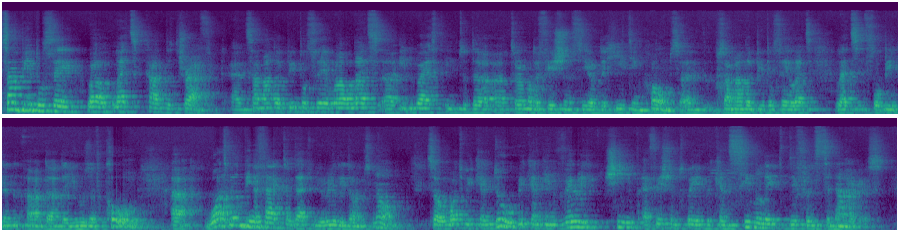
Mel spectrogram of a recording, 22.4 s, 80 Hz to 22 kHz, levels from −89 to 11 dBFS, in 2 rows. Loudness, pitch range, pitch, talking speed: -26 LUFS, 125-160 Hz, 140 Hz, 180 wpm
